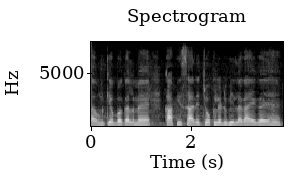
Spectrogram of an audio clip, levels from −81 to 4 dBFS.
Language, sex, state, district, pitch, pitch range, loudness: Hindi, male, Jharkhand, Deoghar, 185 Hz, 180-190 Hz, -18 LUFS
